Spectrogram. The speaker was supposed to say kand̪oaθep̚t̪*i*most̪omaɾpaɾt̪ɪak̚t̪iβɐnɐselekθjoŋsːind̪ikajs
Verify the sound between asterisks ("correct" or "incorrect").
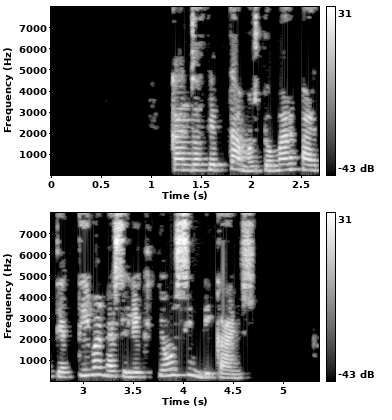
incorrect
